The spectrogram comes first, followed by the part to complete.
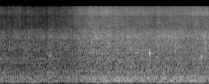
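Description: Hot oil sizzling in a blackened iron kadhai as two large pastries deep-fry, the hiss swelling louder under a second in.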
